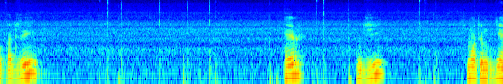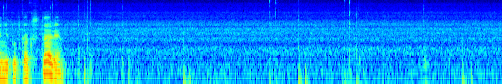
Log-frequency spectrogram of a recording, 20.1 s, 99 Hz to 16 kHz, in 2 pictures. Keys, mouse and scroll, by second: 0.0 g, 2.5 middle click, 3.9 shift+middle click, 5.4 r, 7.0 g, 8.9-9.5 middle drag, 10.4-11.0 middle drag, 11.1-11.6 shift+middle drag, 12.0 middle click, 13.8 r, 16.0 g, 17.3-18.6 middle drag, 19.4 r.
